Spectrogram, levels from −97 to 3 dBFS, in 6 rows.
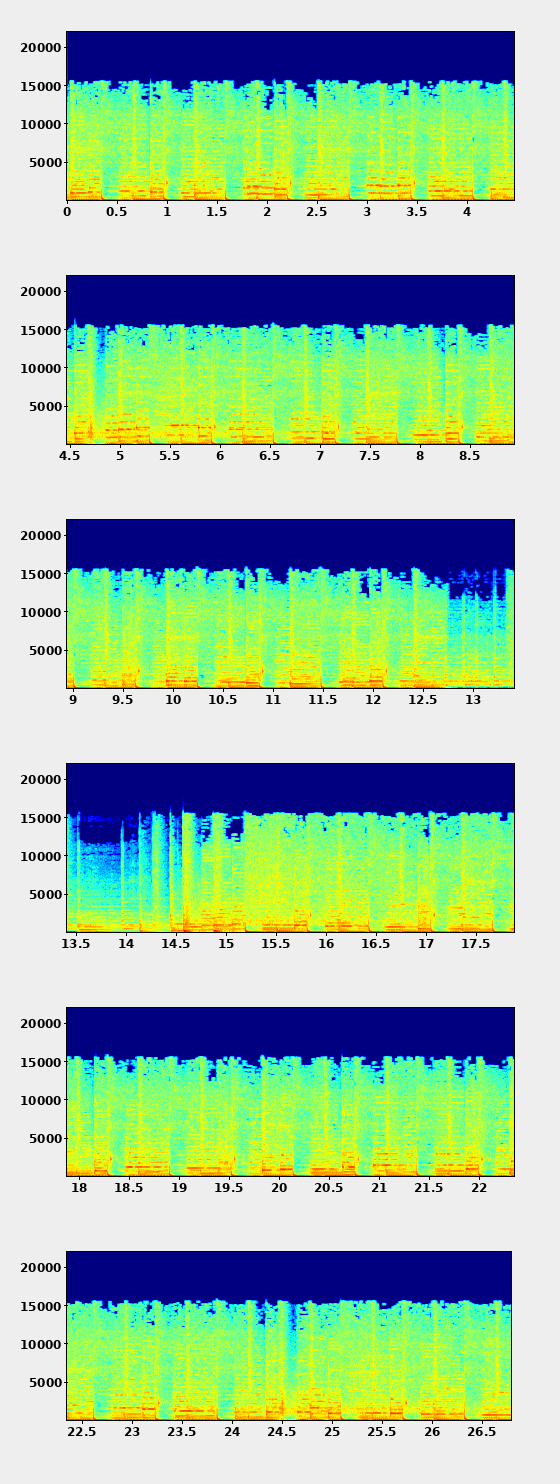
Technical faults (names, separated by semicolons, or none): none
